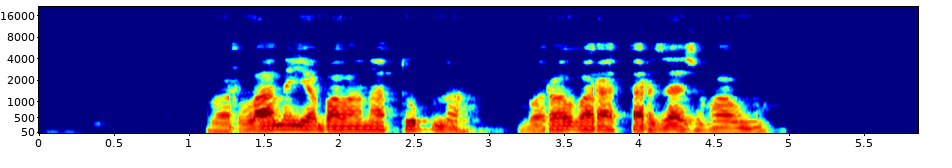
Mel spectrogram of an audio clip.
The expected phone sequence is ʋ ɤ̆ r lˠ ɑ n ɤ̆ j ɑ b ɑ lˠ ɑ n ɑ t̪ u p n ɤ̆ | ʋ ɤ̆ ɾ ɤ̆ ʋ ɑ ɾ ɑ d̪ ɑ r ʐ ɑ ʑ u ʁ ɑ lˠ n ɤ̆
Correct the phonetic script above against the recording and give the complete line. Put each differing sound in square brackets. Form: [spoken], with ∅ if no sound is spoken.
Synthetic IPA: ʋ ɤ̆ r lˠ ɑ n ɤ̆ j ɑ b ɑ lˠ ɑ n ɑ t̪ u p n ɤ̆ | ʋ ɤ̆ ɾ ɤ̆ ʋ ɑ ɾ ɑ [t̪] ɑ r [z] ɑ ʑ u ʁ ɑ lˠ n ɤ̆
